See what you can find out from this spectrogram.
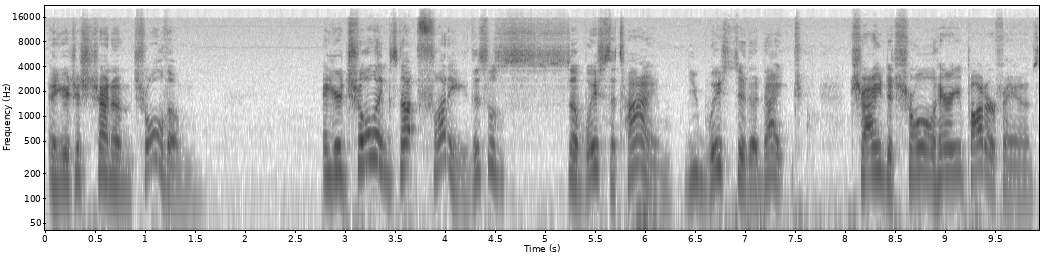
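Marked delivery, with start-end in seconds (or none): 2.8-9.9 slow, deliberate disappointed verdict; slow scolding. Real, not acted. Telling Doug he wasted a night, slow scolding. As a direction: spell it out slowly, disgusted.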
